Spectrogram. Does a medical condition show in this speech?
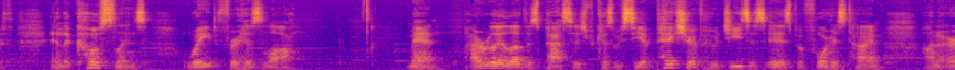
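No.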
